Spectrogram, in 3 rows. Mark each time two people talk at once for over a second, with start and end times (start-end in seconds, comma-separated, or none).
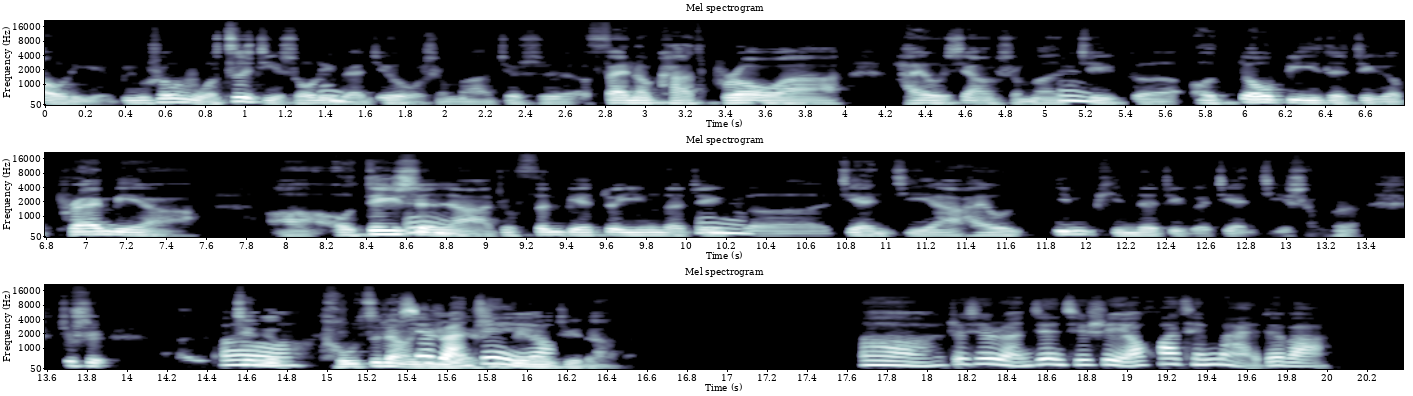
14.6-16.2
